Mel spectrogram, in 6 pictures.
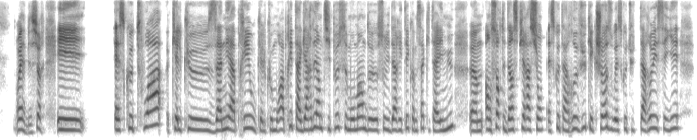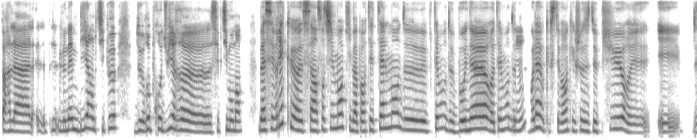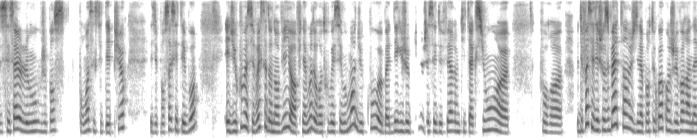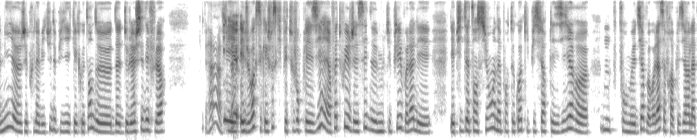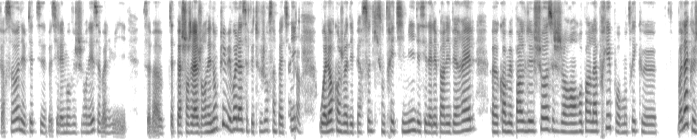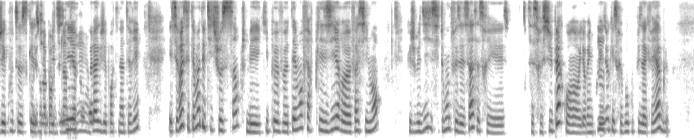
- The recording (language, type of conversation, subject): French, podcast, As-tu déjà vécu un moment de solidarité qui t’a profondément ému ?
- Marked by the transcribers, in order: other background noise; unintelligible speech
